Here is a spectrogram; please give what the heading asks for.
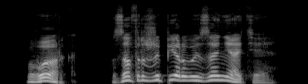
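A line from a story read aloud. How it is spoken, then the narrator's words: Moaned. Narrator (Russian): простонал Стас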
